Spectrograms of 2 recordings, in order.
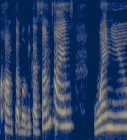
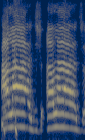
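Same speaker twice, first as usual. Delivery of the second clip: imitating husband, louder and higher; husband ordering; 5 semitones higher, 4 dB louder, much slower than usual. Wife mimicking husband at the drive-thru, insistent. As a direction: repeat the order insistently in his accent. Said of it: "he would just go to the drive-thru".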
